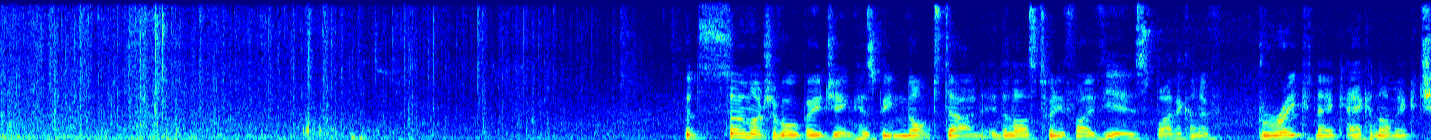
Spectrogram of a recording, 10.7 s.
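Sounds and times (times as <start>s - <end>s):
pigeons cooing on a rooftop coop: 0.0s - 4.9s
pigeon wings fluttering: 0.0s - 5.1s
dense outdoor hum: 0.0s - 10.7s
speech: 5.2s - 10.7s.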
